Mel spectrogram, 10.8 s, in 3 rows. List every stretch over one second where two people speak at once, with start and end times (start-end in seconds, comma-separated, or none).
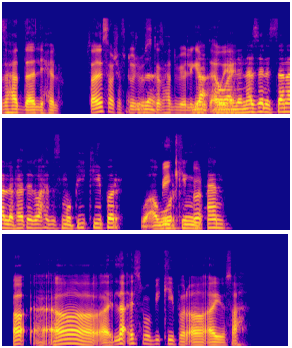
1.6-3.0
